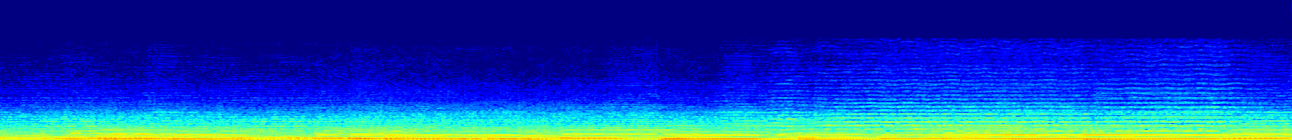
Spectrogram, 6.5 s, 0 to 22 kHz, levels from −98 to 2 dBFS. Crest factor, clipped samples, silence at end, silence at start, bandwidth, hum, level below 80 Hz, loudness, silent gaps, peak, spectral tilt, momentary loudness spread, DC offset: 14 dB; under 0.1%; 0 s; 0 s; 9.2 kHz; none; -38 dBFS; -30 LUFS; none; -16 dBFS; -8 dB/octave; 3 LU; under 0.1%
